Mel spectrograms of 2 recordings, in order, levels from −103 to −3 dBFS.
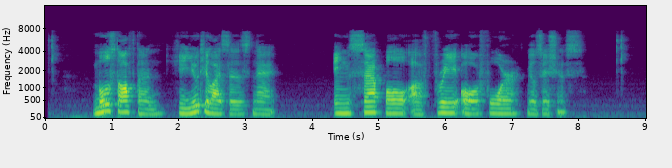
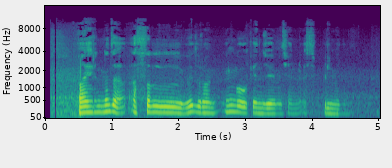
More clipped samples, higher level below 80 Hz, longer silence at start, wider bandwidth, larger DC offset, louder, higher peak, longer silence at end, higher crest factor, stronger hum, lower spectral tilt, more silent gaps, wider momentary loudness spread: neither; first, -54 dBFS vs -60 dBFS; first, 0.7 s vs 0.1 s; second, 7.6 kHz vs 9 kHz; neither; about the same, -23 LUFS vs -23 LUFS; about the same, -2 dBFS vs 0 dBFS; first, 1.05 s vs 0.6 s; about the same, 22 dB vs 24 dB; neither; about the same, -7 dB/octave vs -7.5 dB/octave; neither; second, 15 LU vs 19 LU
